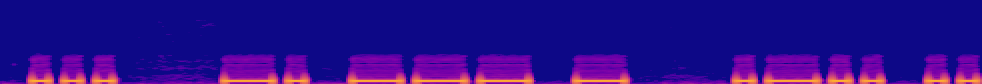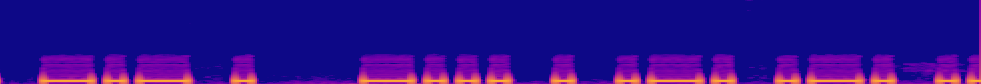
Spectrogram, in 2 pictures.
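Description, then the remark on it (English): A steady electronic tone switches on and off in a rapid pattern of short and long beeps, like a coded message, clear with no voices. “You think this is just random beeps?”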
